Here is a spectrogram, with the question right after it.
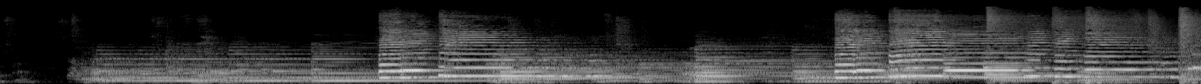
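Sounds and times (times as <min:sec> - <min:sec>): sustained piano chords: 0:00.8 - 0:12.0
tenor saxophone jazz melody: 0:01.5 - 0:12.0.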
